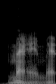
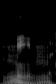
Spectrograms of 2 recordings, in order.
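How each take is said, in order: First: The word is pronounced the Italian way. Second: The word is pronounced the English way. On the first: The speaker calls it wrong. "come diciamo quasi tutti in italiano" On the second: The speaker calls it right. "la pronuncia corretta è"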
